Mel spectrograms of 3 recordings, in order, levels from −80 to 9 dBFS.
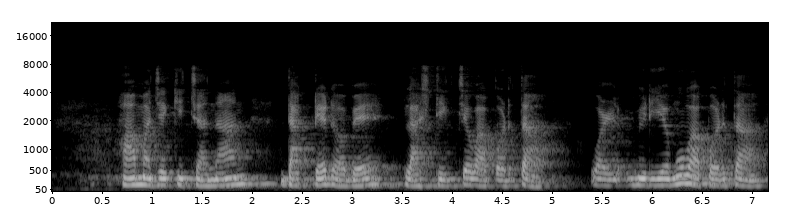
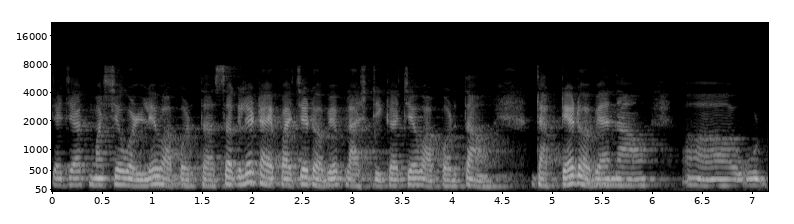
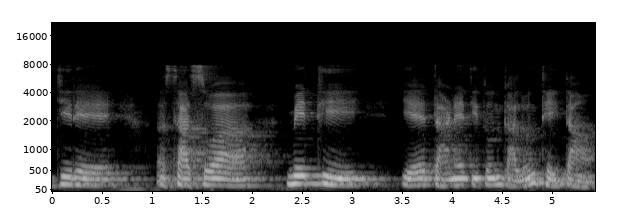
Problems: constant background noise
